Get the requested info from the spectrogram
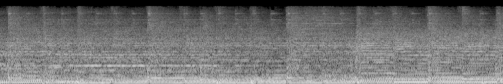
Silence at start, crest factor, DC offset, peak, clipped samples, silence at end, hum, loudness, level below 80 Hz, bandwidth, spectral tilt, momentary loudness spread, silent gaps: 0 s; 10 dB; under 0.1%; -2 dBFS; under 0.1%; 0 s; none; -13 LUFS; -20 dBFS; 16.5 kHz; -4.5 dB/octave; 2 LU; none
